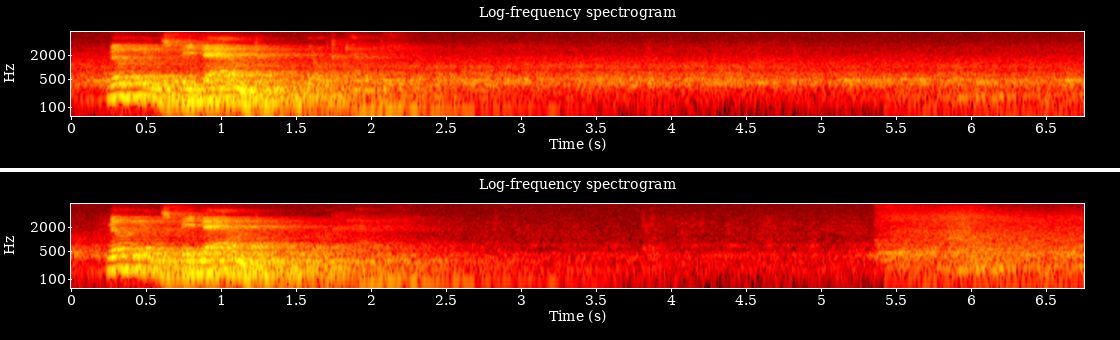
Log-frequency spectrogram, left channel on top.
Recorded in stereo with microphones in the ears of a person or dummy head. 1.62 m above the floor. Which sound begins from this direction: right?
A man speaking, at 0.2 s.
